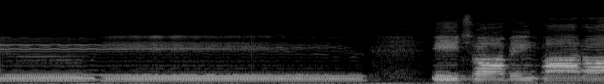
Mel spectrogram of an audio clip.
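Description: Barbershop quartet singing a cappella in four-part close harmony: one long held chord for about three and a half seconds, a brief pause, then a run of short, clipped chords.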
